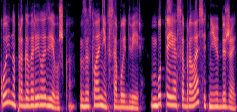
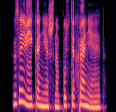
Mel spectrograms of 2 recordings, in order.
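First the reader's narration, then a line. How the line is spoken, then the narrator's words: Amused snort. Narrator (Russian): хмыкнула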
